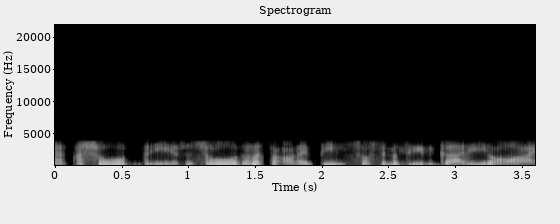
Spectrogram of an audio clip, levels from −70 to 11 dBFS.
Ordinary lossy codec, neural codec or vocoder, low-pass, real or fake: AAC, 24 kbps; autoencoder, 44.1 kHz, a latent of 192 numbers a frame, MeloTTS; 3.6 kHz; fake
